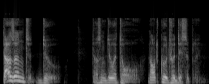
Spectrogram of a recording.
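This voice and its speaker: A man's voice: on the low side, big pitch swings, takes it slowly, slightly rough, no room sound, heavily acted. A man voicing a fussy, pompous male university president in an audiobook, testy and scolding. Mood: disapproving. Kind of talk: audiobook character acting.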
